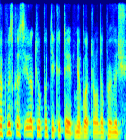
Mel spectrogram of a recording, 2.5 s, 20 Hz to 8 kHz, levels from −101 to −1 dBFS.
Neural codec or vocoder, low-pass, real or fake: codec, 16 kHz, 2 kbps, X-Codec, HuBERT features, trained on general audio; 7.2 kHz; fake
